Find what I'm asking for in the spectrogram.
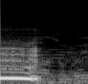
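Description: A cow lets out a single loud, close moo that drops off quickly at a cattle market in Uzynagash, Kazakhstan.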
